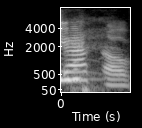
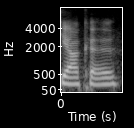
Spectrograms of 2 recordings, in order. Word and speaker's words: Jocko: Jocko, right? Yeah, Yako, yeah. And he's just fantastic. Yako! And I'm saying it wrong this whole time. yes, darling, it's Yako. Like J is a Y.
